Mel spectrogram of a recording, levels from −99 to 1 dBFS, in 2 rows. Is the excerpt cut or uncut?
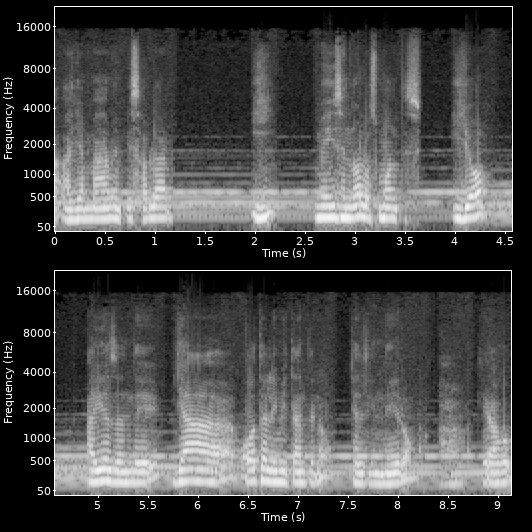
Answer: uncut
